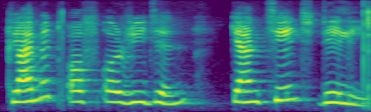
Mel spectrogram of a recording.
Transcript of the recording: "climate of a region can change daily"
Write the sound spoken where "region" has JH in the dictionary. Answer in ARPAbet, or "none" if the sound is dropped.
JH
